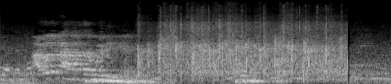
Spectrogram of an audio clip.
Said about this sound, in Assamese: আৰু এটা হাত চাপৰি দিয়ে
